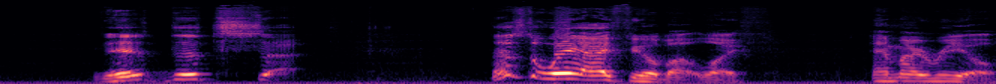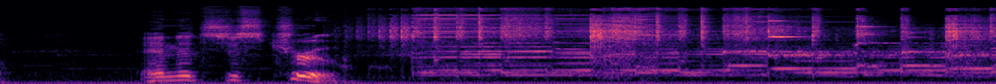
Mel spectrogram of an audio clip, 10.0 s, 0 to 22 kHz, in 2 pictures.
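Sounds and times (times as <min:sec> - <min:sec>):
speech: 0:00.5 - 0:01.6, 0:02.4 - 0:03.8, 0:04.4 - 0:05.1, 0:05.7 - 0:06.9
mobile phone ringtone electronic melody: 0:06.8 - 0:09.9.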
